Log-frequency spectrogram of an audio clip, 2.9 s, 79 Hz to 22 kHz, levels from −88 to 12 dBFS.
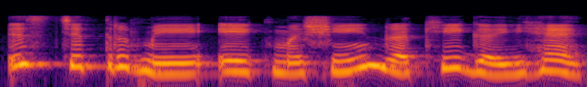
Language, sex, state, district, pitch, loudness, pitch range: Hindi, female, Himachal Pradesh, Shimla, 220 Hz, -14 LUFS, 190-300 Hz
